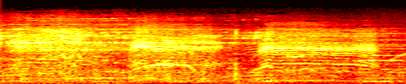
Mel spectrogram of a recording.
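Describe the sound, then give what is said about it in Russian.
A herd of livestock being driven through a gate by a shepherd: drawn-out, overlapping animal cries rise and fall in pitch over a steady background of shuffling noise. “Пастух тем временем гонит свое стадо через ворота.”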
